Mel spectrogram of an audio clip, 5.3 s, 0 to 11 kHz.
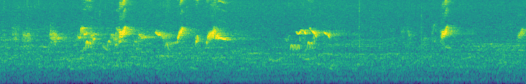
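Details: Red-whiskered bulbul used as a decoy to lure wild birds for trapping, recorded 3 November 2017: short bright warbled phrases of liquid chirps, spaced irregularly, over steady background hiss.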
